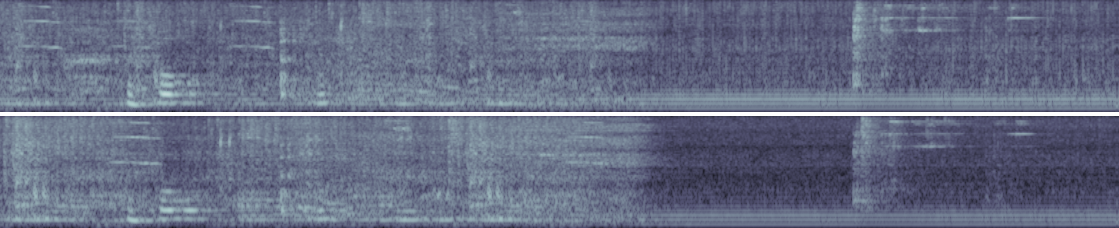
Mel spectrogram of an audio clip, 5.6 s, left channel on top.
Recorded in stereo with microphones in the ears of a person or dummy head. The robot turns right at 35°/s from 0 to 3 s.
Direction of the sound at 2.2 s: 60° right (ahead or behind).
